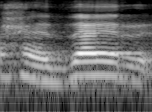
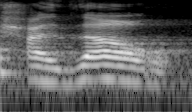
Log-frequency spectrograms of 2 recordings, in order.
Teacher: Ra yang tebal ya. Dha tidak tebal. Ra itu tebal ya.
